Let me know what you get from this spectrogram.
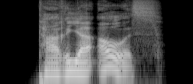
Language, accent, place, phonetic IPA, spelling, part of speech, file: German, Germany, Berlin, [taˌʁiːɐ̯ ˈaʊ̯s], tarier aus, verb, De-tarier aus.ogg
- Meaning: 1. singular imperative of austarieren 2. first-person singular present of austarieren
